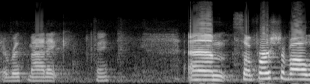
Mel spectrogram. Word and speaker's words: arithmetic: we call arithmetic sequences i know that's spelled like arithmetic but you say it arithmetic okay so first of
